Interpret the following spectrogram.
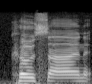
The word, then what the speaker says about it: cos: So cosine is abbreviated cos, but it's pronounced cosine.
